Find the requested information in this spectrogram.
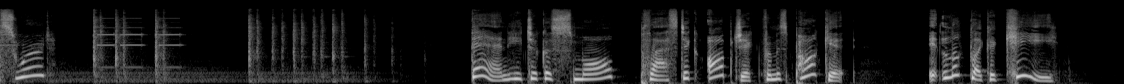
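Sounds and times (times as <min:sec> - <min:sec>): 
speech: 0:00.0 - 0:00.7, 0:04.8 - 0:08.6, 0:09.3 - 0:10.6
typing on a computer keyboard: 0:02.5 - 0:04.4.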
